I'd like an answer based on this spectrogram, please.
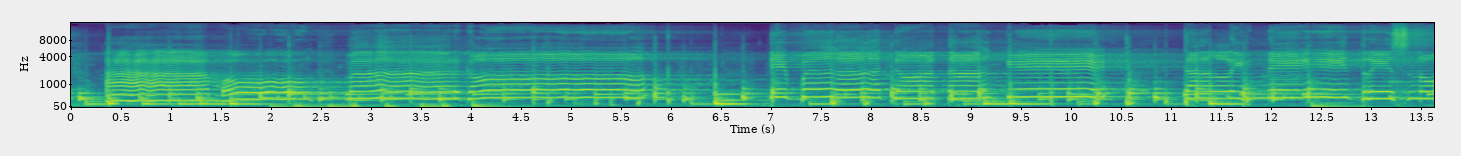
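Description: Live Javanese jaranan gamelan music, with hand-drum (kendang) strokes under a high, wavering melody line whose pitch bends and slides.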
